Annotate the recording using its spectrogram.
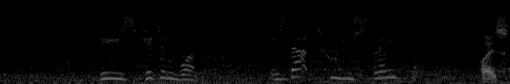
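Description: A woman speaks calmly and coldly.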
